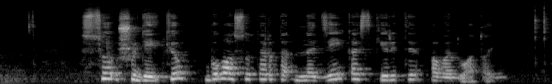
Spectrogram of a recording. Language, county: Lithuanian, Kaunas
